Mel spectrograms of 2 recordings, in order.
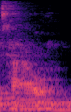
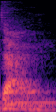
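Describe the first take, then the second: First: The word begins with a T sound. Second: The word begins with a D sound. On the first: This is the common way people say it. "most people say Tao" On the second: This is how it is said in Chinese. "the Chinese way of pronouncing it is Dao"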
